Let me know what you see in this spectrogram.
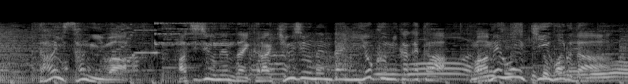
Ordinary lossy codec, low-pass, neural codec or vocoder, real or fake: none; 7.2 kHz; none; real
